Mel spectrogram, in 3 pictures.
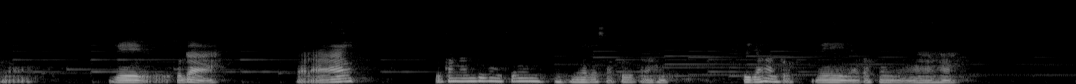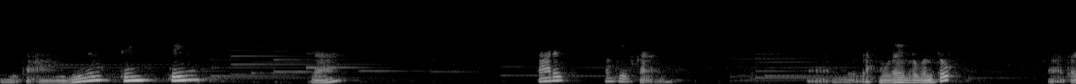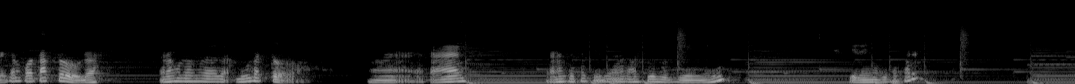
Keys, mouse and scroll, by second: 1.0-1.4 scroll down 3, 1.4 shift+middle click, 1.7 middle click, 2.4-3.0 scroll up 2, 3.0 a, 3.2 KP_1, 3.6-4.6 scroll up 3, 3.8 a, 3.9 a, 4.8-6.8 scroll up 4, 5.0 shift+middle click, 6.8 scroll up 1, 6.8 b, 8.8-9.3 scroll down 8, 9.3 shift+middle click, 9.7 scroll up 2, 10.6 middle click, 10.6-11.1 scroll up 3, 11.7 shift+click, 12.3 shift+click, 12.6 KP_1, 13.0 scroll down 3, 13.3 shift+middle click, 14.8 g, 17.0-17.7 scroll down 2, 17.8 scroll down 1, 17.8 middle click, 22.5 KP_1, 22.8 scroll down 2, 23.1 middle click, 24.3 KP_1, 24.6 KP_3, 24.7 KP_1, 25.4 shift+middle click, 25.7 scroll up 1, 26.4 middle click, 27.9 click, 28.7 KP_1, 29.1 a, 29.3 a, 29.4 b, 30.6 KP_3.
